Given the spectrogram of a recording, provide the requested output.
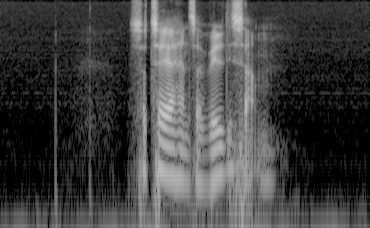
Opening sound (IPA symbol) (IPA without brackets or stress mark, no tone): s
